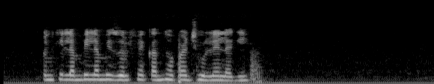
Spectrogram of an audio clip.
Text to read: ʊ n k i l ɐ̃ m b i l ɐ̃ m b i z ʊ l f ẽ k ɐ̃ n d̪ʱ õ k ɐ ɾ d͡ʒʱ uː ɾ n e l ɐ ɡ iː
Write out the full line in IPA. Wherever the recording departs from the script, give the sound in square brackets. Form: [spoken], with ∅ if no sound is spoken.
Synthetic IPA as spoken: ʊ n k i l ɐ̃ m b i l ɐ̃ m b i z ʊ l f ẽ k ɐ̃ n d̪ʱ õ [p] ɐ ɾ d͡ʒʱ uː [l] n e l ɐ ɡ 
